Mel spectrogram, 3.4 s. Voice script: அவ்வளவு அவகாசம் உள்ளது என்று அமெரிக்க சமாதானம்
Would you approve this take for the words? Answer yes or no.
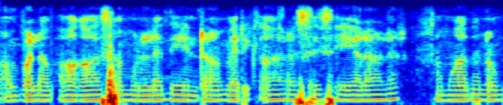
no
